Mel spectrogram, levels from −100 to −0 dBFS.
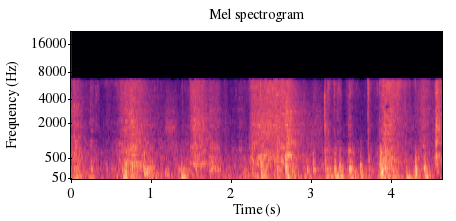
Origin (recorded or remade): recorded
